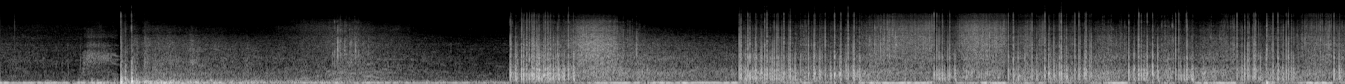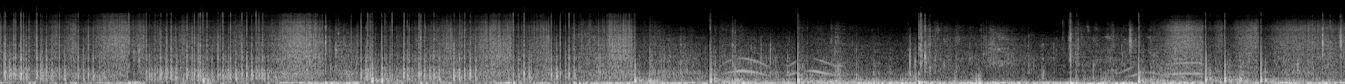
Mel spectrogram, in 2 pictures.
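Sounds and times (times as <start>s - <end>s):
fireworks crackling and popping: 0.0s - 26.9s.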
